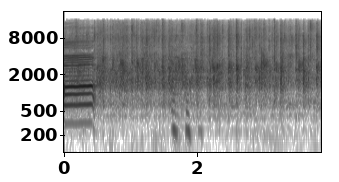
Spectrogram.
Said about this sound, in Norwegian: Prøve å, prøve å, vente først til applausen har lagt seg, og så snakke.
